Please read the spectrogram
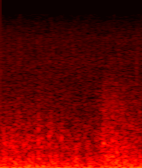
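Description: Steady heavy rain pours down with a deep, continuous rumble of thunder beneath it, a dense, unbroken wash of sound with no voices present.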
